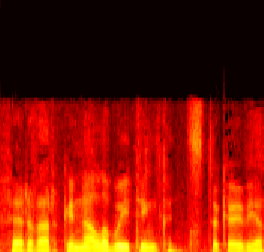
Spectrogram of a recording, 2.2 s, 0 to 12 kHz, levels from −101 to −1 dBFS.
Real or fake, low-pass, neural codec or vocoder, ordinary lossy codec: fake; 7.2 kHz; codec, 16 kHz, 1 kbps, X-Codec, WavLM features, trained on Multilingual LibriSpeech; AAC, 32 kbps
